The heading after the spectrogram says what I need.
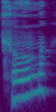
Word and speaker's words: Cwm: It's actually spelled CWM, but it's pronounced Coom.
